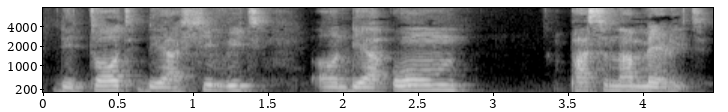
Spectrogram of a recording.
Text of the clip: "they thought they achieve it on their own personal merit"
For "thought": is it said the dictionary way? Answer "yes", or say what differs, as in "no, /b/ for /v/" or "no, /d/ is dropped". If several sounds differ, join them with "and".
no, /t/ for /θ/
